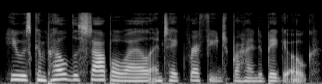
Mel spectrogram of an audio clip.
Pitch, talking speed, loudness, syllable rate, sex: 180 Hz, 260 wpm, -17 LUFS, 6.4 syllables/s, female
